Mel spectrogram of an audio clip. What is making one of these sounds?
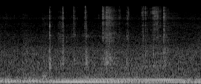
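A plug clicks into a wall socket.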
